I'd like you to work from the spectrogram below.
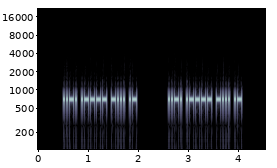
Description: Morse code, heard as a keyed tone, about 40 wpm, 700 Hz. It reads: F1BA F1BA
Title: DXCC-100 Call Signs - 4 Characters - Repeated 2x - 40wpm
